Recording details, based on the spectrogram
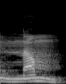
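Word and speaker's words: numb: आगे नम, नम, नम में B silent है।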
